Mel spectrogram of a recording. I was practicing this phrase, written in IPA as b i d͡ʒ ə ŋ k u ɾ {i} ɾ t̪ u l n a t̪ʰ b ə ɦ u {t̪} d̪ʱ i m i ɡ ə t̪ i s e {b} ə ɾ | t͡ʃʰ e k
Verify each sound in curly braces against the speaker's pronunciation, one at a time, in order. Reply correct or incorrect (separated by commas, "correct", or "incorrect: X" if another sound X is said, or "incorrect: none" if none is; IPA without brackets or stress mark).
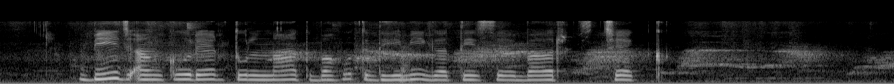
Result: incorrect: e, correct, correct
